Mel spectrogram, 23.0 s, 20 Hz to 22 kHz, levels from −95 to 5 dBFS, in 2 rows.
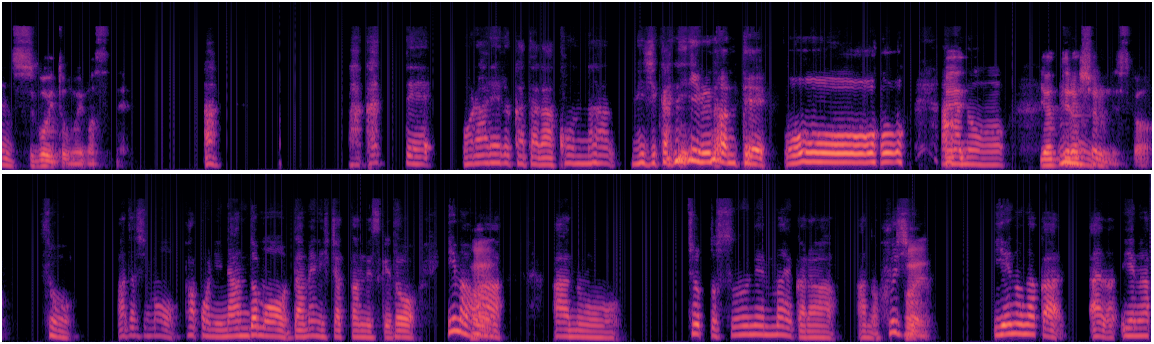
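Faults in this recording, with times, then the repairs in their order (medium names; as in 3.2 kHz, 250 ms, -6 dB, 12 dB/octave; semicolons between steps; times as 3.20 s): crackle 20 per s -39 dBFS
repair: de-click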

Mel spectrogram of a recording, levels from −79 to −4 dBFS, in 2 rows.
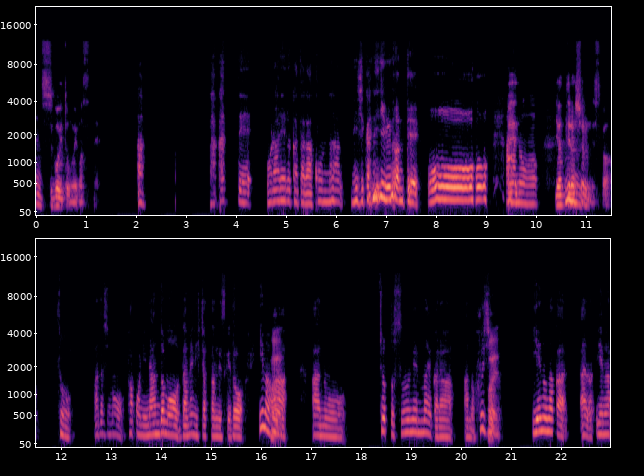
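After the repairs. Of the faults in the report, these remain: nothing left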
